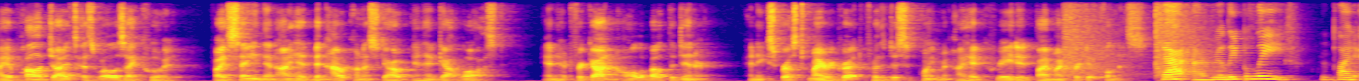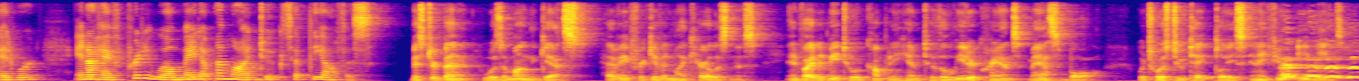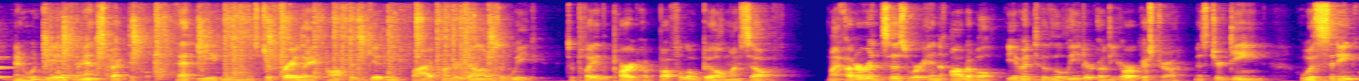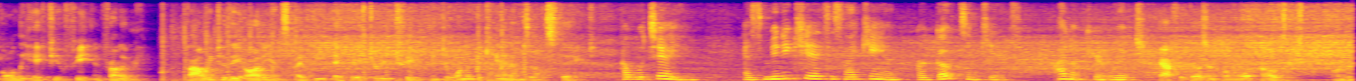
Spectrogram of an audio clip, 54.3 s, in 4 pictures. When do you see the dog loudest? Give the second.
27 s.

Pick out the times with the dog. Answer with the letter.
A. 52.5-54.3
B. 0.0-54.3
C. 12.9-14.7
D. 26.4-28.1
D.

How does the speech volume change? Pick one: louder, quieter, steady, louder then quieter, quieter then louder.
steady.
